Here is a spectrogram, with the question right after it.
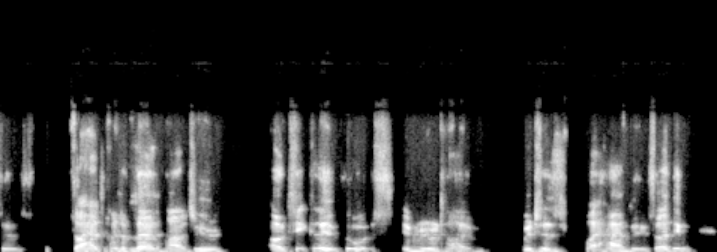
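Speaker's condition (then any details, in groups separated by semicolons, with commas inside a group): Cerebral palsy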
